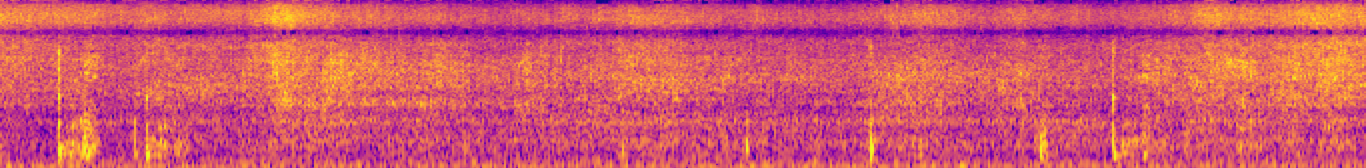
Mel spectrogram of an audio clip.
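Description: Spice paste for Bengali steamed chicken sizzles steadily in a pan as it is stir-fried, a continuous frying hiss broken by short scraping clicks of a spatula, close and fairly quiet with no voices.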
